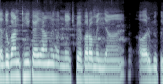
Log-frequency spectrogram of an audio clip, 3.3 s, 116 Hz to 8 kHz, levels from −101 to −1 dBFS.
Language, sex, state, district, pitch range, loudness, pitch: Urdu, male, Uttar Pradesh, Budaun, 130-170 Hz, -18 LUFS, 145 Hz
